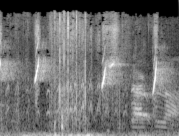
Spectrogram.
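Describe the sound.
Pigeons calling in Ghazni, Afghanistan: three short, bright rising notes spaced about a second apart over a steady, noisy background with low murmuring sounds beneath.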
